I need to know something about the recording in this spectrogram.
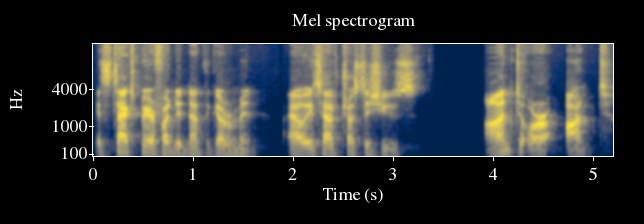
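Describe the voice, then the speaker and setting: A man's voice: mid-range voice, measured pace, pushed and bright. A man hosting a live stream, chatting casually and rambling with jokes and swearing. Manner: rambling, joking, profane, laughs often. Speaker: livestream host. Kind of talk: casual live-chat talk.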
